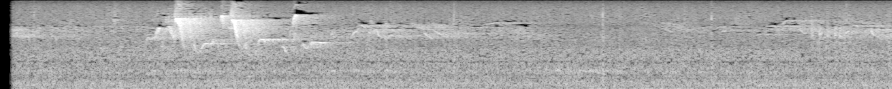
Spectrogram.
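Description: Birds chirping over a steady faint hiss of outdoor ambience, with a cluster of short, bright calls about one and a half to three seconds in and fainter calls near the end.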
